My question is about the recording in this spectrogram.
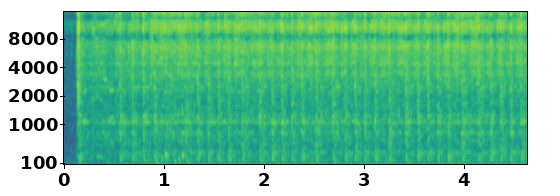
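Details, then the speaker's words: Porsche Cayenne S 4.8 V8 (M48.02) with misfire and check-engine light cranks without firing during compression test, steady even chug; about 18.2–18.9 bar on cylinders 1–3, compression OK. "então a parte de compressão Está ok"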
